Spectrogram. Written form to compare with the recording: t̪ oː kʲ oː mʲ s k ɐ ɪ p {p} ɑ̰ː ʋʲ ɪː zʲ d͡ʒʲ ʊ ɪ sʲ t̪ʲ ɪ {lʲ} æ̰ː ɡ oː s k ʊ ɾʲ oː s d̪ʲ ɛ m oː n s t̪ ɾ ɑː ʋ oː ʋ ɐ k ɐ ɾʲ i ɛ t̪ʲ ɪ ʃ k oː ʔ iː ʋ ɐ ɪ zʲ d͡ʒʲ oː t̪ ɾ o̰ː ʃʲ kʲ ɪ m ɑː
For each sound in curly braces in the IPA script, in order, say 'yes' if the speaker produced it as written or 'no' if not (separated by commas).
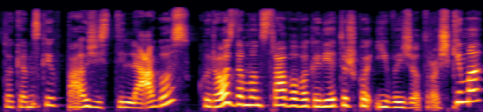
yes, yes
